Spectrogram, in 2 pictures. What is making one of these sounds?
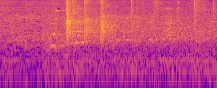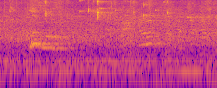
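Sneakers squeak sharply on a court.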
